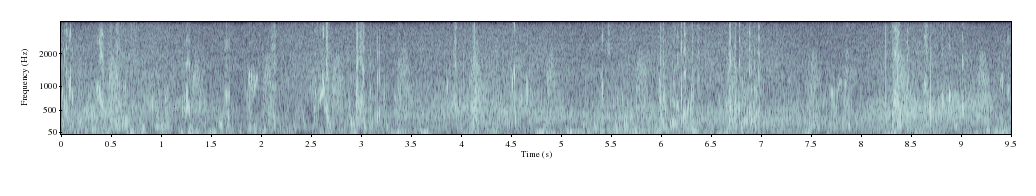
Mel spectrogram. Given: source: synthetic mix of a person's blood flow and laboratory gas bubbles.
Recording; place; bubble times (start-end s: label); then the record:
Doppler ultrasound of blood flow; subclavian vein
0.00-0.23 s: bubbles
0.33-0.75 s: bubbles
0.88-1.32 s: bubbles
1.56-1.71 s: bubbles
1.82-2.00 s: bubbles
2.04-2.16 s: bubbles
2.28-2.76 s: bubbles
2.80-3.43 s: bubbles
3.83-4.00 s: bubbles
4.04-4.26 s: bubbles
4.40-4.72 s: bubbles
5.19-5.78 s: bubbles
5.91-6.40 s: bubbles
6.51-7.03 s: bubbles
7.35-7.99 s: bubbles
8.31-8.55 s: bubbles
8.60-8.72 s: bubbles
8.79-9.06 s: bubbles
9.38-9.49 s: bubbles
From the record:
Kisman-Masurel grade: 242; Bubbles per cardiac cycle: several, 3 to 8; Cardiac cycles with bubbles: 100%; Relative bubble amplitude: moderate (0.250 to 0.450); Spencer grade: 3 (all of the cardiac periods contain showers or single bubble signals, but not dominating or overriding the cardiac motion signals); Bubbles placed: anywhere in the cardiac cycle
